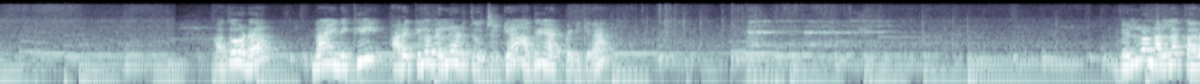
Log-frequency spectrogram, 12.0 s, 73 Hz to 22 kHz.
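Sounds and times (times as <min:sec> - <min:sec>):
plucked-string tune: 0:05.8 - 0:10.7.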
